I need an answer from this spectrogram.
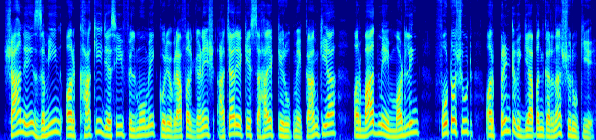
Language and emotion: Hindi, neutral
